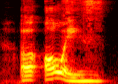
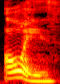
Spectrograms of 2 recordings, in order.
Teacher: We write it with S, but it's Z. Like always. It has to vibrate. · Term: Z sound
